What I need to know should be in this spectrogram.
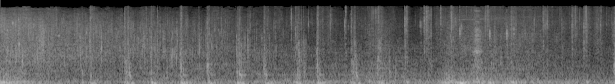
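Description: Light footsteps patter quickly on stone.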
